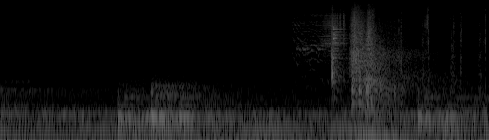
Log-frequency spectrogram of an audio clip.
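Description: A heavy iron gate rattles open.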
